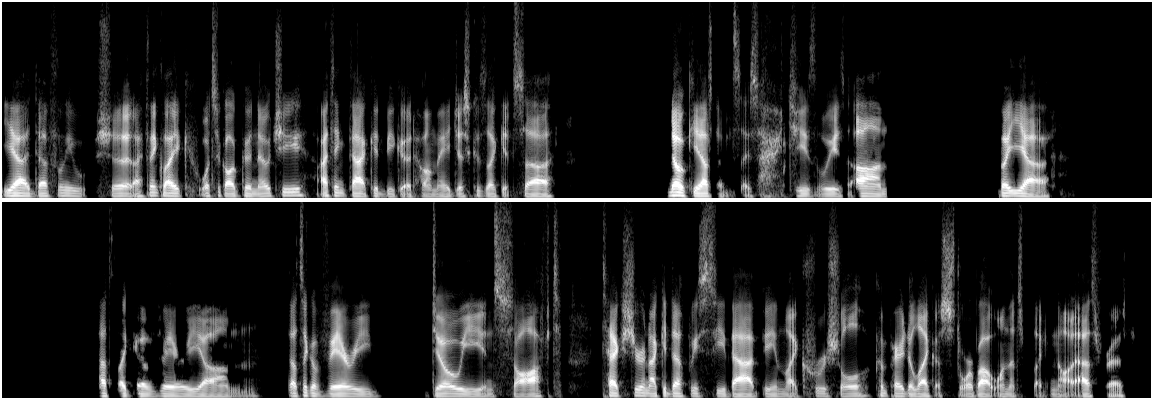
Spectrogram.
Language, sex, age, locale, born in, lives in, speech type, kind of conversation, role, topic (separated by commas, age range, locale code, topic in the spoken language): English, male, 25-29, en-US, United States, United States, conversation, unstructured, none, What is a new hobby or skill you are exploring just for fun, and what drew you to it?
